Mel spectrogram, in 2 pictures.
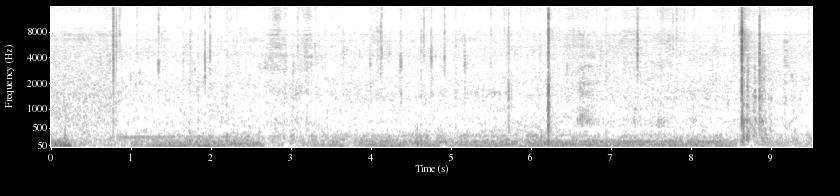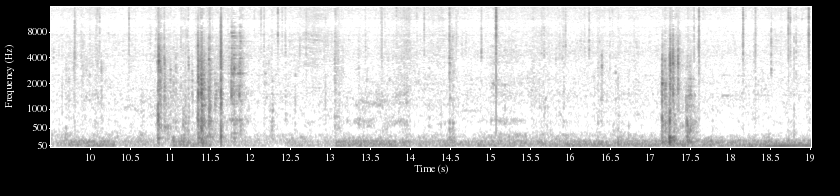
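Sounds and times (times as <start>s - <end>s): wood fire crackling: 0.0s - 19.0s
sharp pops of fire: 7.8s - 13.2s, 14.1s - 19.0s.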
